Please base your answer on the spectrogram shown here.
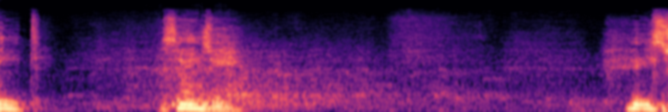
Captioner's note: Lachen des Publikums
